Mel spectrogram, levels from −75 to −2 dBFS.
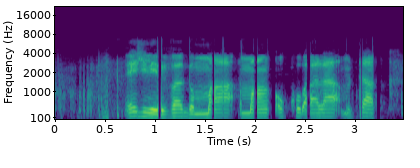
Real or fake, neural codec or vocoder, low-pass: real; none; 7.2 kHz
